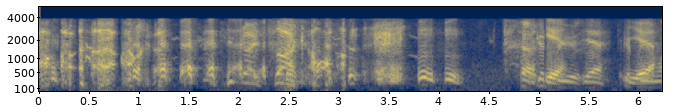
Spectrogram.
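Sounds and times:
person coughing and clearing phlegm from the throat: 0.0 - 1.2, 2.3 - 4.2
laughter: 0.0 - 5.1
speech: 5.0 - 6.2.

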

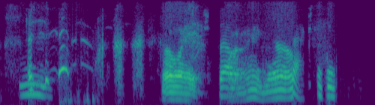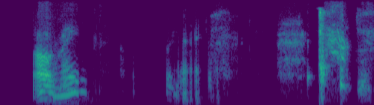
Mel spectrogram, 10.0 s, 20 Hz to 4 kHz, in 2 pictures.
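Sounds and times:
speech: 0.2 - 1.3, 2.1 - 4.6, 5.4 - 6.2, 7.3 - 8.0
person coughing: 9.1 - 9.9.

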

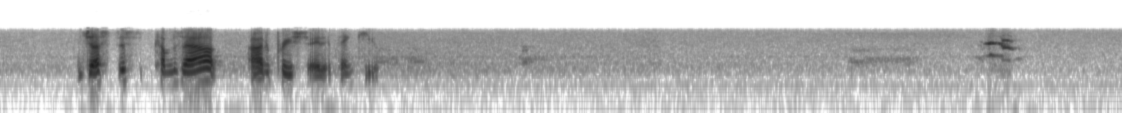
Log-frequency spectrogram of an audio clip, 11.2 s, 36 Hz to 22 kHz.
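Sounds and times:
low steady hiss: 0.0 - 11.2
speech: 0.8 - 3.9
cat short chirpy meow: 9.8 - 10.4.

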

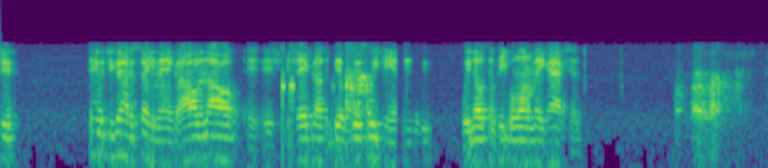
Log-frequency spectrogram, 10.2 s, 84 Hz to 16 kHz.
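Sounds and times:
speech: 0.0 - 0.3, 1.3 - 7.9
dog barking and yipping: 9.0 - 10.0.

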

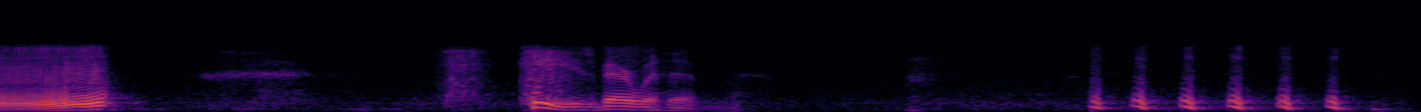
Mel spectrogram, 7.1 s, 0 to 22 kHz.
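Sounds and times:
fart sound effect: 0.0 - 0.8
speech: 2.7 - 3.6, 5.5 - 6.8.

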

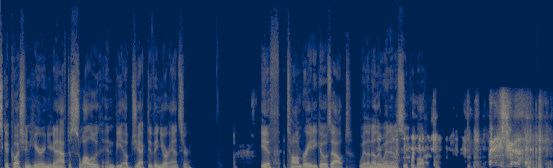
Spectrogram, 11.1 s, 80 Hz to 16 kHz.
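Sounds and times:
speech: 0.1 - 3.9, 5.2 - 9.6
laughter: 7.4 - 11.0
person sneezing: 9.8 - 10.6.

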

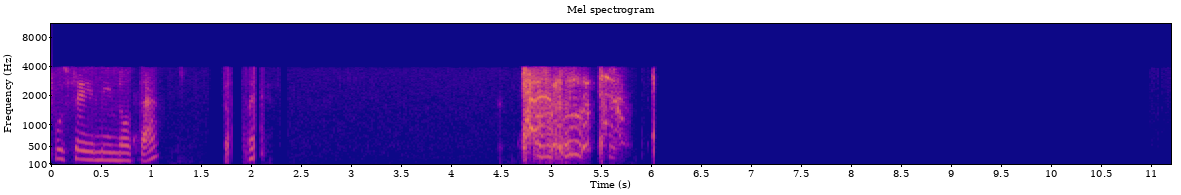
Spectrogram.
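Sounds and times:
speech: 0.0 - 1.2, 4.7 - 5.8
person coughing: 4.7 - 5.8.

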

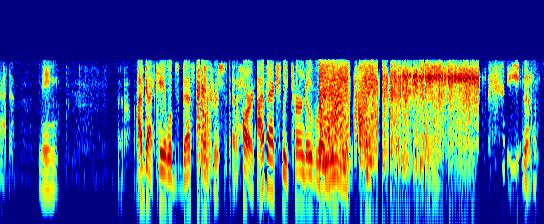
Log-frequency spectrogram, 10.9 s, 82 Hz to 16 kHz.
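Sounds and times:
speech: 0.1 - 1.3, 2.4 - 7.7, 10.4 - 10.8
buzzy raspberry noise from a noisemaker machine: 3.9 - 4.8, 6.3 - 10.8.

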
